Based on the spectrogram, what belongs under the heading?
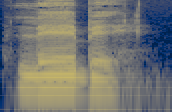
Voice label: "lebe", Apatani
